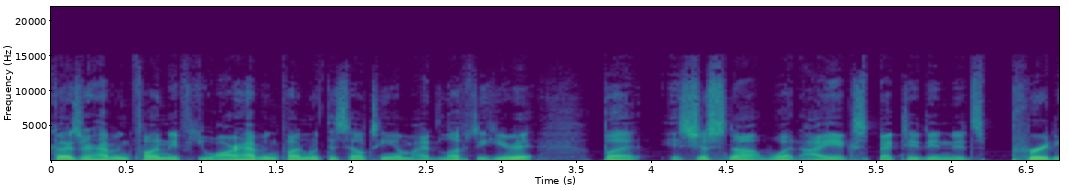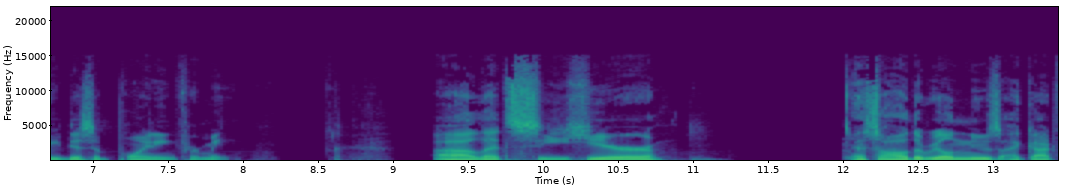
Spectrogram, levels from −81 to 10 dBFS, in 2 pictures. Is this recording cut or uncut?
uncut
